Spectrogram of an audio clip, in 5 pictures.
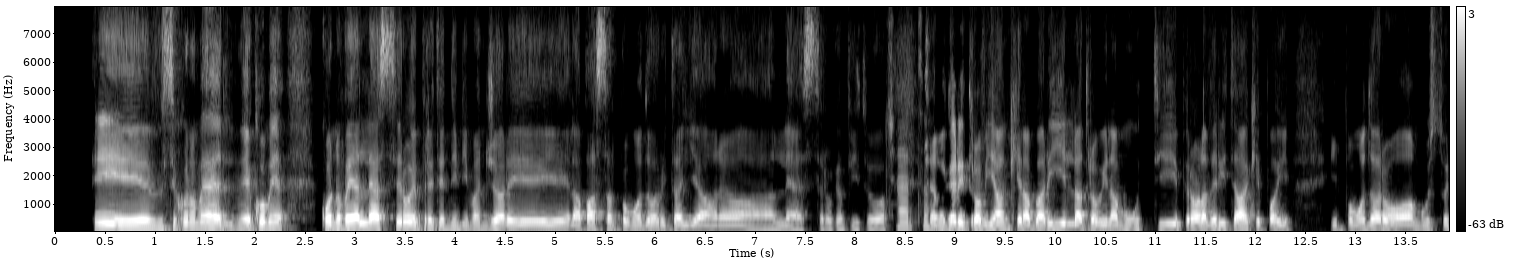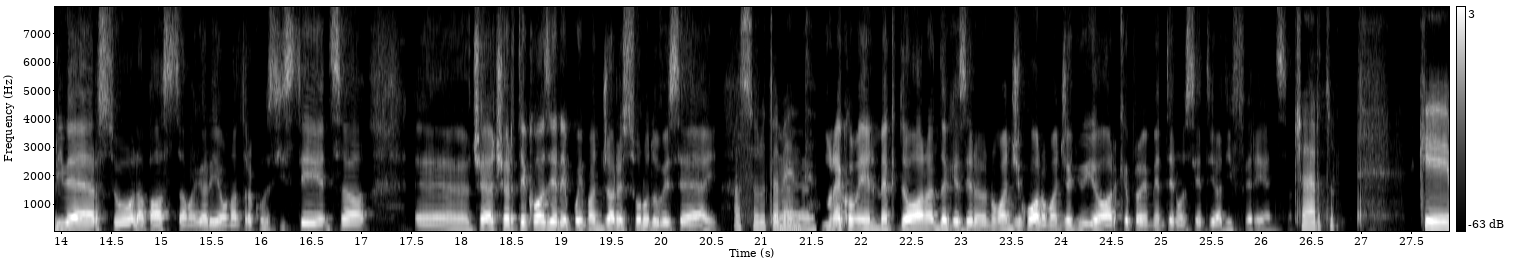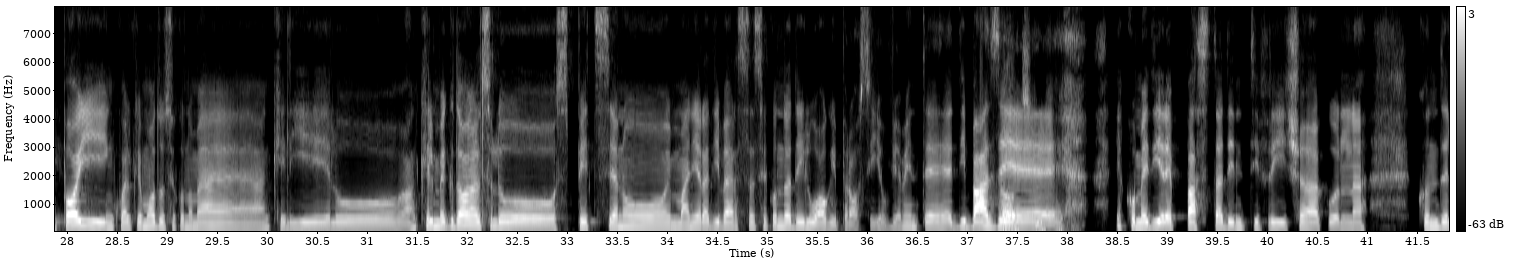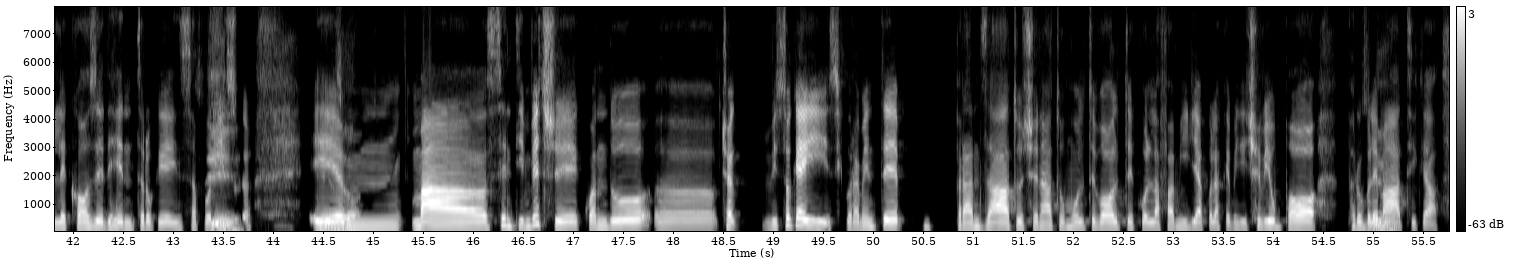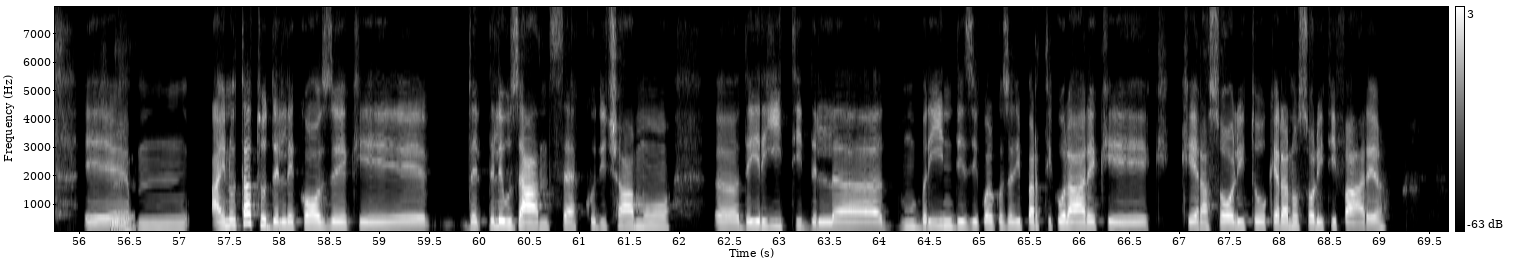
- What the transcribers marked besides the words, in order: tapping; laughing while speaking: "è"
- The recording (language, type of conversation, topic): Italian, podcast, Hai mai partecipato a una cena in una famiglia locale?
